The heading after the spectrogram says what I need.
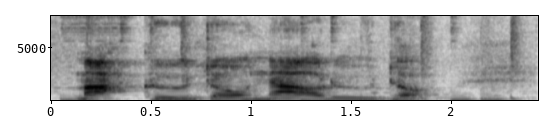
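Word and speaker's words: マクドナルド: right McDonald's well well in Japanese it's six syllables it's maku Donar do try saying that 10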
